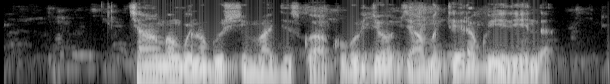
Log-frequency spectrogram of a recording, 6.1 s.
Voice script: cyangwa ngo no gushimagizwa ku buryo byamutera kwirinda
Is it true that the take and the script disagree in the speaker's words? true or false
false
